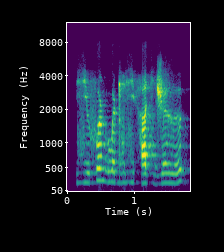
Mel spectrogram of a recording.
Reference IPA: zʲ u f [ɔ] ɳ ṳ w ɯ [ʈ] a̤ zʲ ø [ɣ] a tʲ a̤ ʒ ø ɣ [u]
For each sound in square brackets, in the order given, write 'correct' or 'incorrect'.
incorrect: o, incorrect: ɖ, incorrect: h, incorrect: ɯ

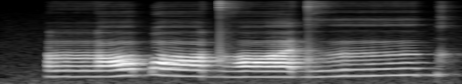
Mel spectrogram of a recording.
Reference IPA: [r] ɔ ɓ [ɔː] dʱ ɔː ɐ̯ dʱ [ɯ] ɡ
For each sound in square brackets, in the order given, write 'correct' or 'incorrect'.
incorrect: lː, correct, incorrect: ɯː

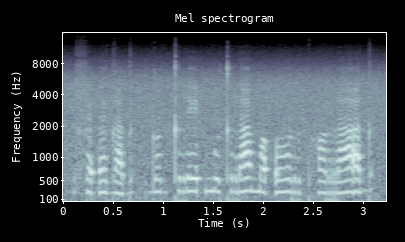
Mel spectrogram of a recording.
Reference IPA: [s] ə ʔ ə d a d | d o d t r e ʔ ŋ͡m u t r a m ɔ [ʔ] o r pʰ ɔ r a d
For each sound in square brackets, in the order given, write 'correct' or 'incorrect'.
correct, correct

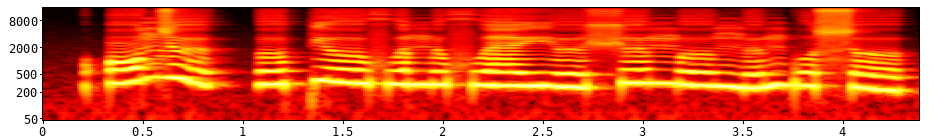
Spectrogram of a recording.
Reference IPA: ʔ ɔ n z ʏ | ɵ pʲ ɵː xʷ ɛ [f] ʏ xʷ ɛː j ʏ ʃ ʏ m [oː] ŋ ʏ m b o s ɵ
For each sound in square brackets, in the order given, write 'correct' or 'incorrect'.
incorrect: m, incorrect: ɵː

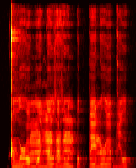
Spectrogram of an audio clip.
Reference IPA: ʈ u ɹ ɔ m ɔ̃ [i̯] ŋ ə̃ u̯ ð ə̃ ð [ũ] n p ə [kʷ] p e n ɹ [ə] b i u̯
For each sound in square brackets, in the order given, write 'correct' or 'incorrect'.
correct, correct, correct, incorrect: ʏ

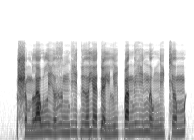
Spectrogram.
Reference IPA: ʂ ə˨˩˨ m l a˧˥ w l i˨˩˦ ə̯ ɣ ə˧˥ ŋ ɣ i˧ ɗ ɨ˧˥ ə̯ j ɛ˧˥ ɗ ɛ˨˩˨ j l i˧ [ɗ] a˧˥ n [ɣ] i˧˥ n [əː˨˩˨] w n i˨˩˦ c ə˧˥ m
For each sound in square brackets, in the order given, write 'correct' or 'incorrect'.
incorrect: ɓ, correct, incorrect: ə˨˩˨

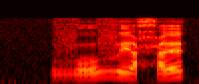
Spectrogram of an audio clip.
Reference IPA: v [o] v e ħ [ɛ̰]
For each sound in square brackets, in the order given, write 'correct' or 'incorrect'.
correct, incorrect: ɛ

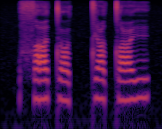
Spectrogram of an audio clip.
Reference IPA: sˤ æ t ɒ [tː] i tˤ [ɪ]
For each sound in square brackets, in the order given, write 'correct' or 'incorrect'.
correct, correct

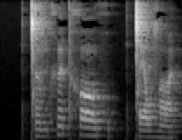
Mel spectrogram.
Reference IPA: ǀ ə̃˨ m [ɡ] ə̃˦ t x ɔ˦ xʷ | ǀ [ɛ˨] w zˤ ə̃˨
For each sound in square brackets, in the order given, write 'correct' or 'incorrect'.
incorrect: x, correct

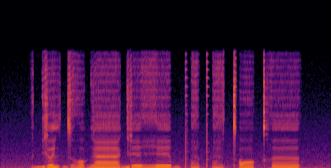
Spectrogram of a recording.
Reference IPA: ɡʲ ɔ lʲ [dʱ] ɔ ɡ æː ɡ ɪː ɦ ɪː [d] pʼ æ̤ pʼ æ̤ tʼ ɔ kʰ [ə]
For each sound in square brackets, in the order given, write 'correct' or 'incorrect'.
correct, incorrect: b, incorrect: əː

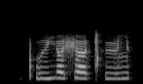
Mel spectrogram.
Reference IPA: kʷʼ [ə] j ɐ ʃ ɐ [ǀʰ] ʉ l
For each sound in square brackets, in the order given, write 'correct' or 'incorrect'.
incorrect: ɨ, correct

